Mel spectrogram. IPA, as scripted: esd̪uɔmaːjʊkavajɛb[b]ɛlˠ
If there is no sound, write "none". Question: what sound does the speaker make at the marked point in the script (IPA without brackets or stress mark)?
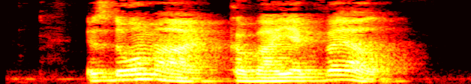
v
